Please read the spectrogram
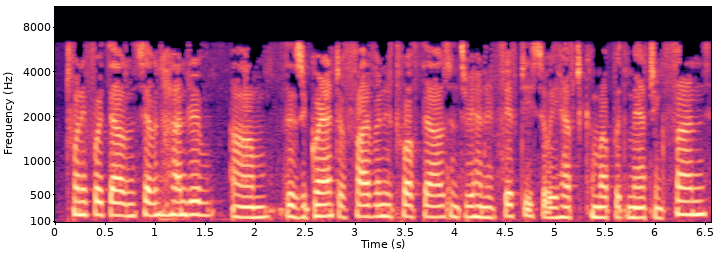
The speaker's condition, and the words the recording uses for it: None; typical speech.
